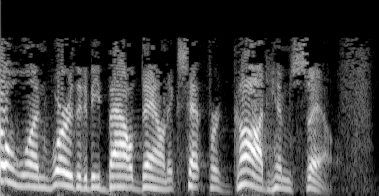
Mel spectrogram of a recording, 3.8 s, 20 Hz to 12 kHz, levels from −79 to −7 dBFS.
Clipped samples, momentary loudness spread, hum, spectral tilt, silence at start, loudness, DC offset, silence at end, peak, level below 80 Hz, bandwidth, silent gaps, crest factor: under 0.1%; 11 LU; none; -6.5 dB/octave; 0 s; -14 LUFS; under 0.1%; 0.55 s; 0 dBFS; -56 dBFS; 6.4 kHz; none; 14 dB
